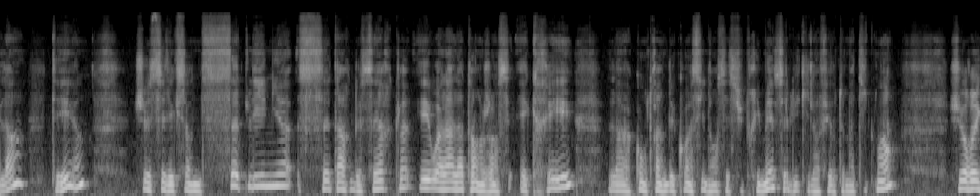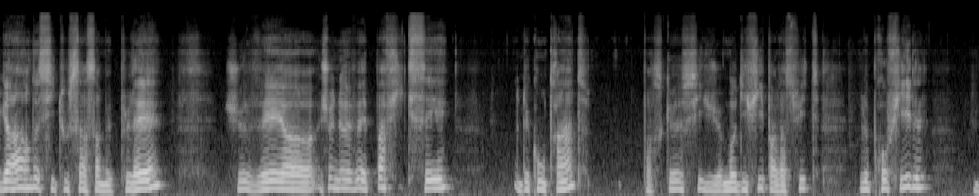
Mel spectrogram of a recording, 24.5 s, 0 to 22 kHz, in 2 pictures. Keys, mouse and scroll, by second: 3.0 click, 4.3 click, 5.5 click, 6.8-8.1 scroll up 1, 10.9-12.4 scroll down 1, 12.4-14.8 scroll down 1, 14.8-15.7 scroll down 1, 15.7 scroll down 1, 16.0-22.2 drag.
